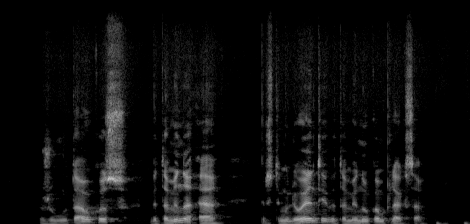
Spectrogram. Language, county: Lithuanian, Marijampolė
